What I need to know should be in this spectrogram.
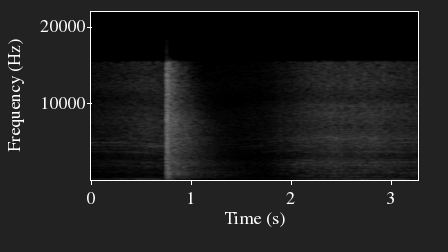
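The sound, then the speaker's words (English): A single sharp crack from a semi-automatic handgun strapped to a hovering four-propeller drone, fired into a wooded area, with a steady buzzing hum before and after. “As it hovers, it fires four shots into a wooded area before the video cuts out.”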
